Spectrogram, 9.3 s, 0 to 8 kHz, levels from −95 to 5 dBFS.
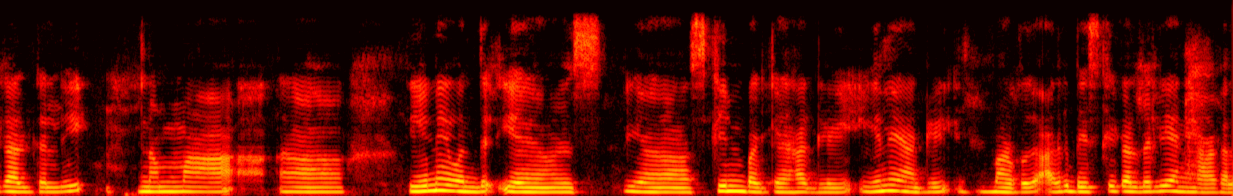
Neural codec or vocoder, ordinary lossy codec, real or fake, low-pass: codec, 16 kHz, 4 kbps, FunCodec, trained on Chinese and English, 50 frames a second; none; fake; 7.2 kHz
